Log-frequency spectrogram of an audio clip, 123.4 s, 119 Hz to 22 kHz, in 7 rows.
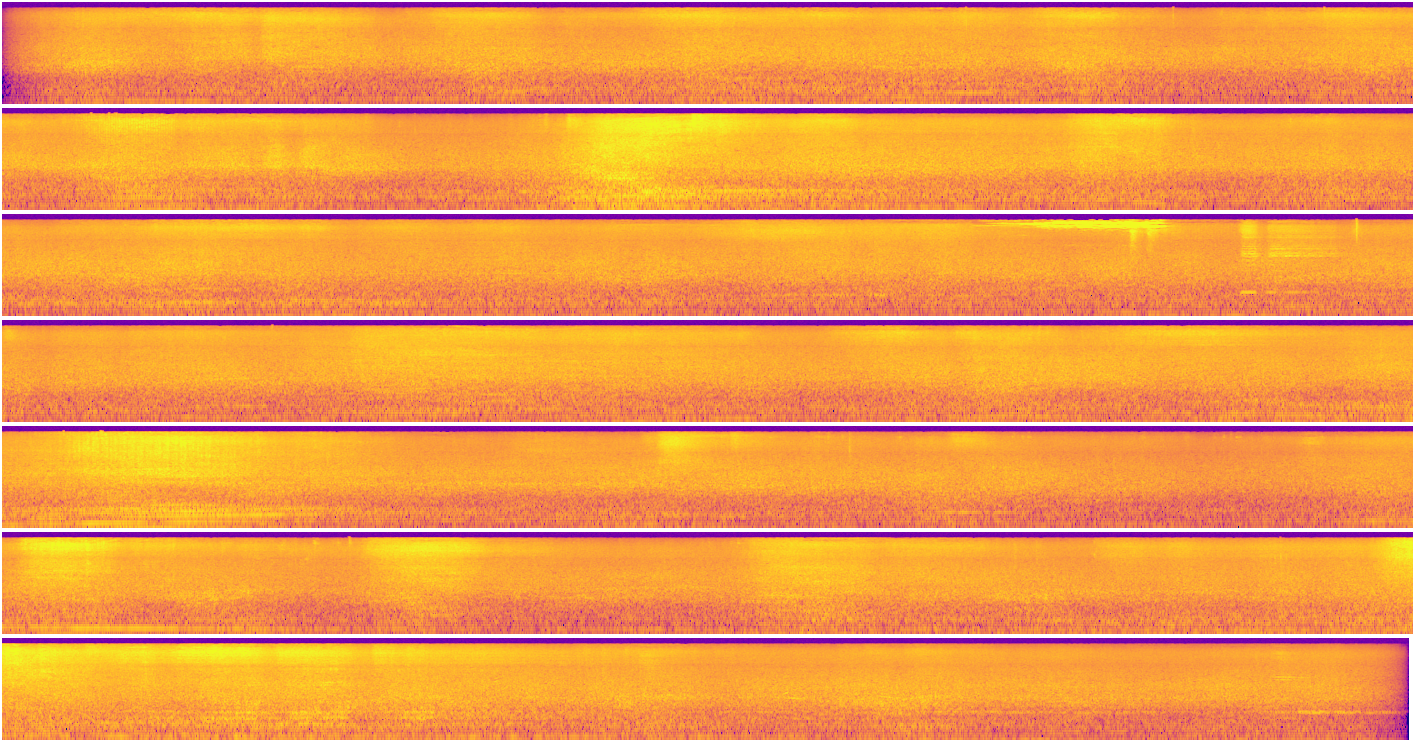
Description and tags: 0352 Intense traffic
Intense traffic in Seosomun-ro.
20120705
